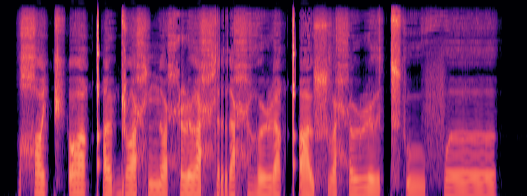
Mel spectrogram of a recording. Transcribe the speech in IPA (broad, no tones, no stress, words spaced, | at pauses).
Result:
χɔt͡ʃʼɔ qʼeɖɔħ noħɭɤħ rɤħɦoɭɛqʼa sʷeħuɭɯ t͡sʼu fɤ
